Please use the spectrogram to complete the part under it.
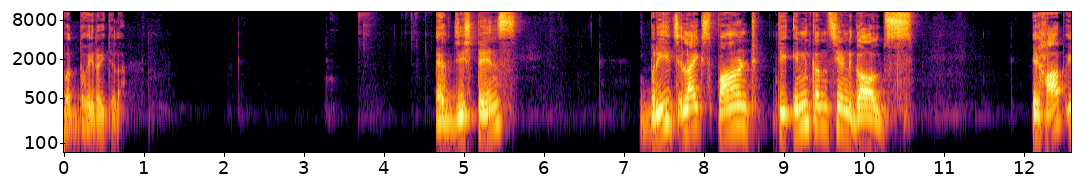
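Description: A middle-aged man speaks calmly and close to a microphone, with pauses between phrases.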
